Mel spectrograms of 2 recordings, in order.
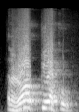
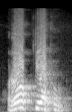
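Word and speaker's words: ろっぴゃく: বলে ছোট সুদে দিছে, রব পিয়াকু উচ্চারণ হবে, রব পিয়াকু। আবার বলি 600 ক্ষেত্রে ব্যতিক্রম, 600 বলতে হবে হ্যাঁ রব পিয়াকু, রব পিয়াকু, রব পিয়াকু, যেটি ব্যতিক্রম এটি মনে রাখেন।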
